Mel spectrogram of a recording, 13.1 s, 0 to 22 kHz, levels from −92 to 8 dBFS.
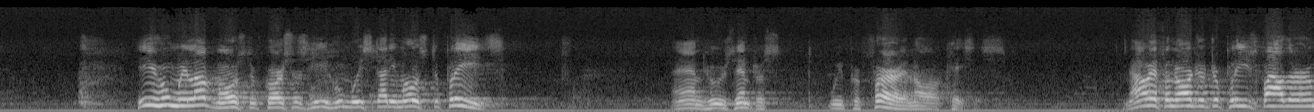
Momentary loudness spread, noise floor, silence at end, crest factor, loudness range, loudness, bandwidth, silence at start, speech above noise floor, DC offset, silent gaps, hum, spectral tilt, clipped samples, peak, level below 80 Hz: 19 LU; -44 dBFS; 0 s; 16 dB; 8 LU; -21 LUFS; 16.5 kHz; 0 s; 24 dB; under 0.1%; none; none; -7.5 dB/octave; under 0.1%; -6 dBFS; -44 dBFS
